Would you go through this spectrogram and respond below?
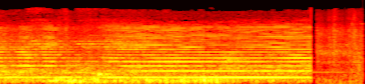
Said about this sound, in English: My train arrived.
